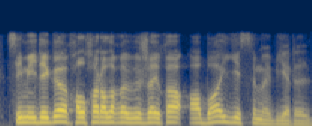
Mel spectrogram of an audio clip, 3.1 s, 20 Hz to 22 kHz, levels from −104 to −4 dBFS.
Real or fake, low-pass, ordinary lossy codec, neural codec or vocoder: real; 7.2 kHz; Opus, 24 kbps; none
